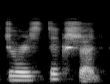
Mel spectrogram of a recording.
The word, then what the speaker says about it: jurisdiction: in the beginning j then wrist which has a short e vowel sound d which is also has a short e vowel sound and then t i o n. How do you say t i o n? Sean get shan with the sound. All in all this is jurisdiction where this primary stress on the is on the third syllable.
